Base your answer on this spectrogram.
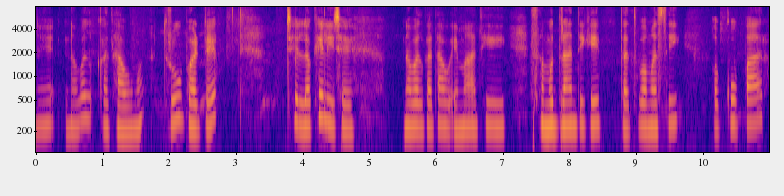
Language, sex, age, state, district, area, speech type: Gujarati, female, 18-30, Gujarat, Rajkot, urban, spontaneous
